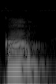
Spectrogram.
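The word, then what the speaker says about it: comb: Trick के अनुसार B silent होगा, बी का उच्चारण नहीं करेंगे। देखिए सभी इंग्लिश वर्ड्स में कॉम, बॉम, टॉम, थम, क्लाइम, लीम, डम, इन सभी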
